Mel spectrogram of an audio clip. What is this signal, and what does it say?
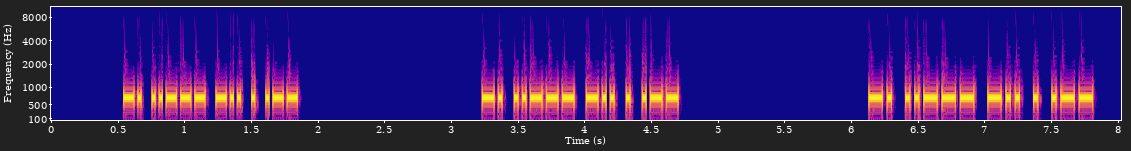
Morse code, heard as a keyed tone, about 37 wpm, 700 Hz. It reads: N2DEW N2DEW N2DEW
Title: Speed Racing - USA Call Signs 30wpm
